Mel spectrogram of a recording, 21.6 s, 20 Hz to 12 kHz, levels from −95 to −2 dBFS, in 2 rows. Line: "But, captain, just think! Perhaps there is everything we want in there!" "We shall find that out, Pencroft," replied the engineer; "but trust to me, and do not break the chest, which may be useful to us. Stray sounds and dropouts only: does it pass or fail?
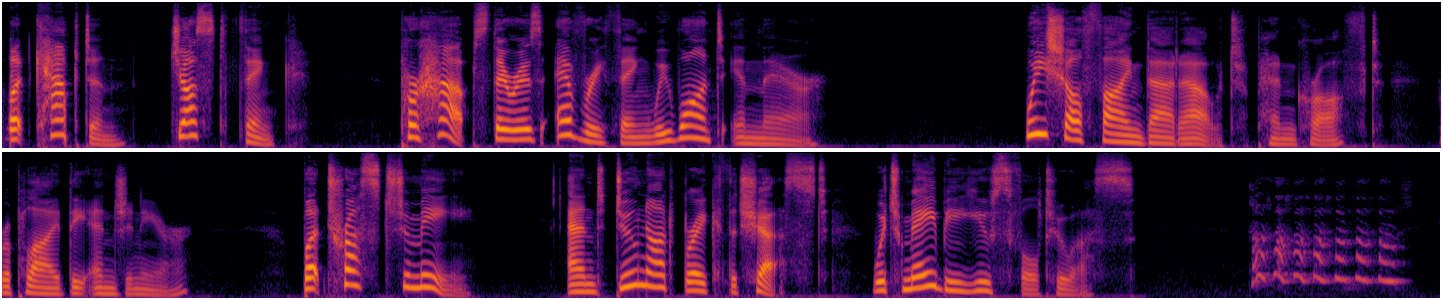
fail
